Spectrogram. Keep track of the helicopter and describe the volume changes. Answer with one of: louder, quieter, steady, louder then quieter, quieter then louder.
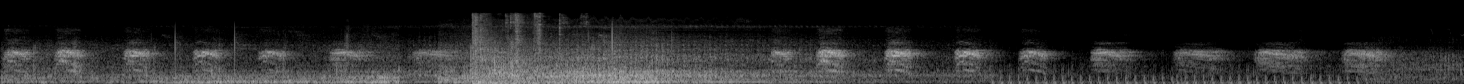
louder then quieter.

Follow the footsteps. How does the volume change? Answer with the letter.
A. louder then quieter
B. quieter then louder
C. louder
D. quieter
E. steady
C.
